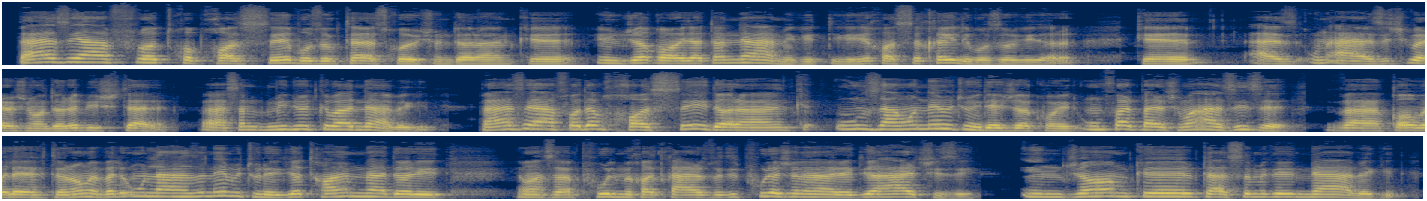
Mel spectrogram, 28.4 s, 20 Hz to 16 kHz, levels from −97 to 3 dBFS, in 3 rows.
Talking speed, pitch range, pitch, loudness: 160 wpm, 145-190 Hz, 165 Hz, -19 LUFS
